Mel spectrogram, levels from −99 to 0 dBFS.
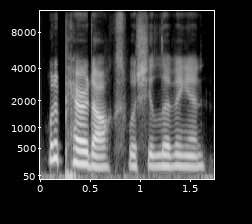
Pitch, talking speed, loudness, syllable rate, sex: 195 Hz, 240 wpm, -18 LUFS, 6.5 syllables/s, female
